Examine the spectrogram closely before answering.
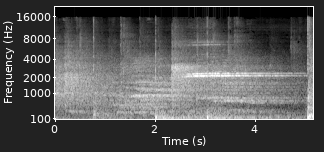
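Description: Volleyball game in an echoing gym: players' drawn-out shouts and calls, with a sharp ball strike about two seconds in and a louder strike at the very end.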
